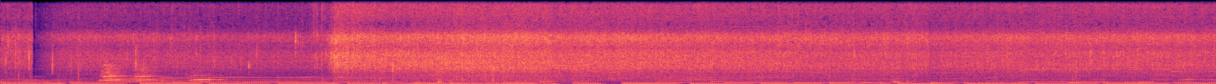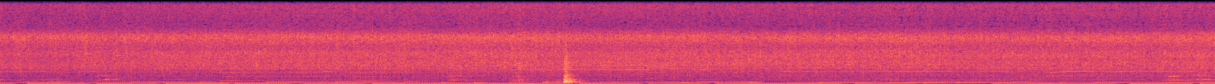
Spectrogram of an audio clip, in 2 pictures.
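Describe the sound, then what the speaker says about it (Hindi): Tempering sizzles and fries steadily in a pan as green vegetables are added in a home kitchen, with a sharp burst of loud frying near the start and then a continuous hiss, and a single clatter later on. "यहाँ पे लग गया है मेरा तड़का, और मैं डालूंगी इसमें हरी सब्ज़ी।"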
